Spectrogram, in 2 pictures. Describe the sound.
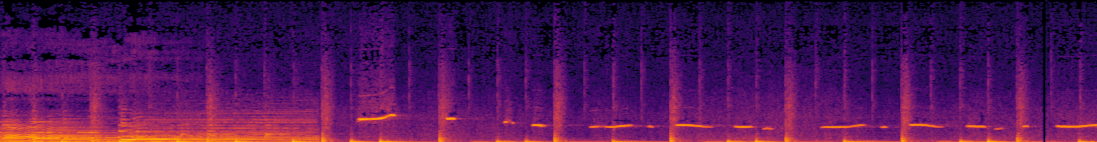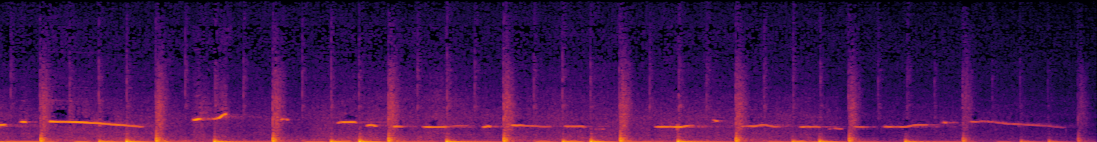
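Whistled melody from a recorded song, a clear wavering high tune carried over a steady beat of drum hits and backing instruments, after a short instrumental opening.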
